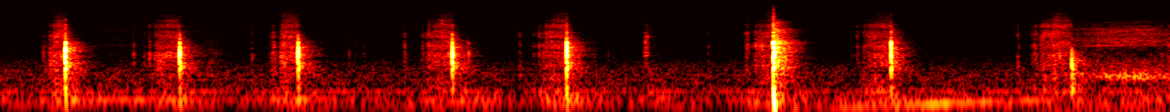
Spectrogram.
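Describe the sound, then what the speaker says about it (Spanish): A knife chopping an onion on a cutting board in a kitchen: about nine sharp, evenly spaced chops at close range, with no talking over them. "Ahora sí, picamos la cebolla."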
